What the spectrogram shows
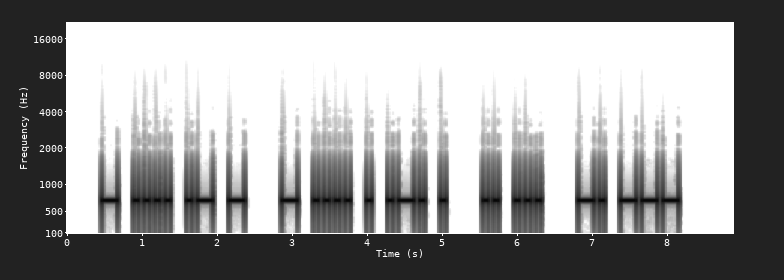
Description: Morse code, heard as a keyed tone, about 17 wpm, 700 Hz. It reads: THAT THERE IS NO
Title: Sets of 4 Words 17wpm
